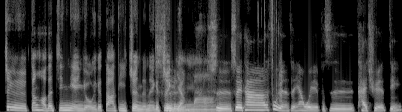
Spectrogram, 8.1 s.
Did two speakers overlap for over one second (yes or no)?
yes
